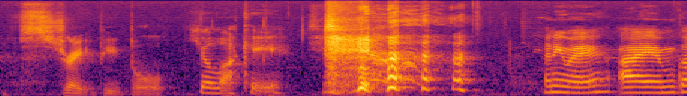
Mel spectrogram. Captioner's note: laughter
